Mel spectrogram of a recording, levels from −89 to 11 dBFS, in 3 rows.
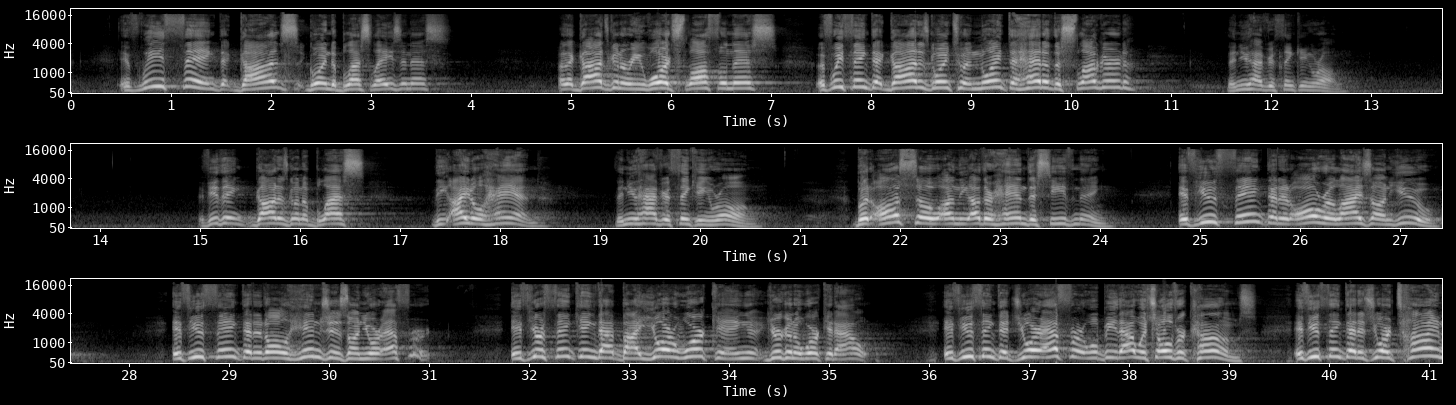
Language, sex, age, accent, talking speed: English, male, 40-59, American, 160 wpm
